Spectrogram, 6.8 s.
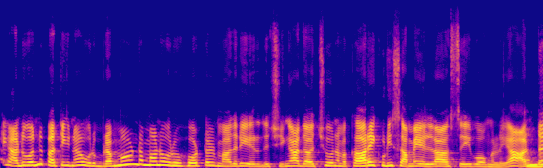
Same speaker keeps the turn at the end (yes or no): yes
